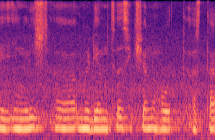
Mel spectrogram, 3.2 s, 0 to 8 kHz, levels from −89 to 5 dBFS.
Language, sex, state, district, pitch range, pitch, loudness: Marathi, male, Maharashtra, Chandrapur, 165-175 Hz, 170 Hz, -13 LUFS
